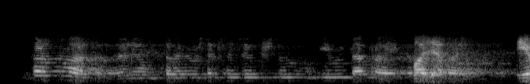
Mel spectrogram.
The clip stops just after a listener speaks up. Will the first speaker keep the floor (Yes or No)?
No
